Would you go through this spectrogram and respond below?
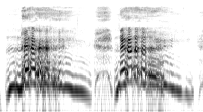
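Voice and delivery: laughing "nay, nay" like a horse; playful horse neigh. Pretend. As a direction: neigh it out with a giggle. Voicing the horse.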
